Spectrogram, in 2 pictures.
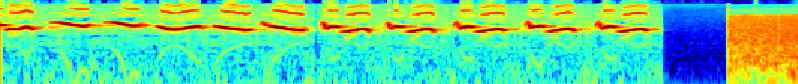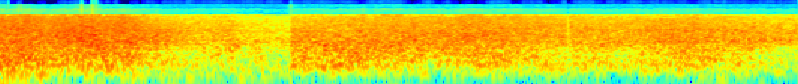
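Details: Song of a curió (chestnut-bellied seed finch), "selo prata" style: clear, rapid whistled notes sweeping up and down, about three per second, then a pause before steady roaring sea waves fill the rest; chestnut-bellied seed finch.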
